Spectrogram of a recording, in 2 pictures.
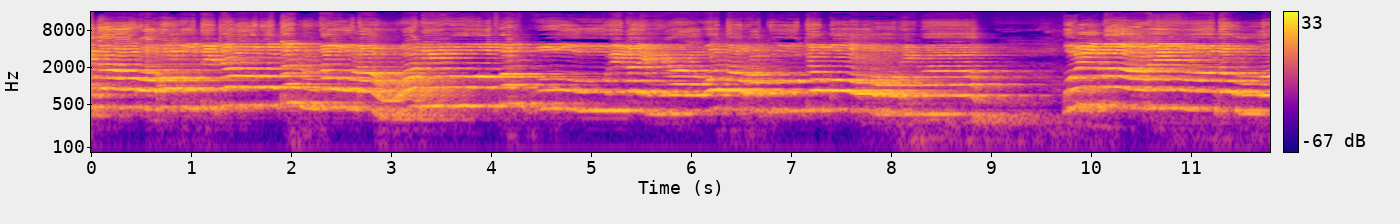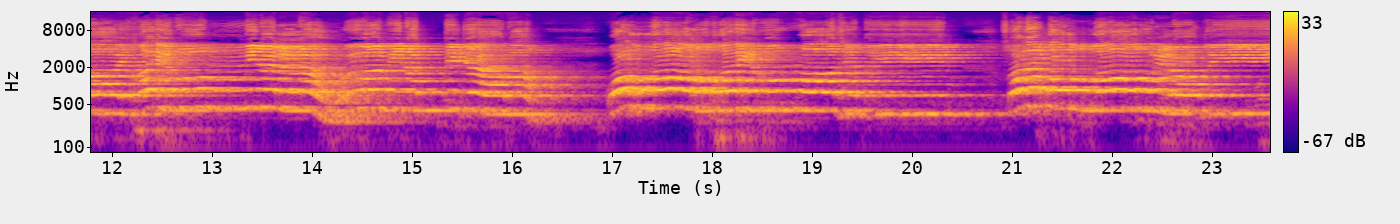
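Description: A young boy chanting Quran recitation (tilawat) in a melodic voice, picked up close by a headset microphone. Long drawn-out phrases break for breath about ten, seventeen and twenty-one seconds in.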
